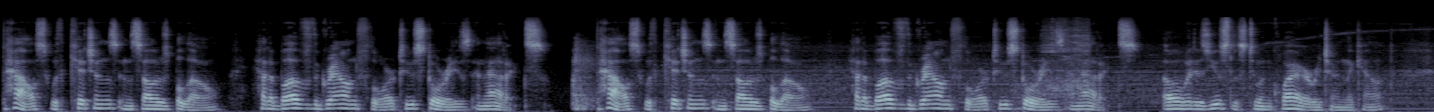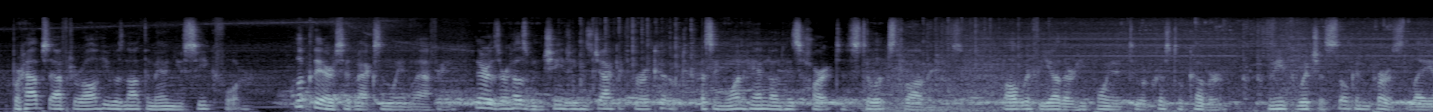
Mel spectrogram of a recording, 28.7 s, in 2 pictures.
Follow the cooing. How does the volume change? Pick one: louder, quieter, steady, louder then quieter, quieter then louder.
quieter.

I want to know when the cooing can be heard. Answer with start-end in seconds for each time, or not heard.
17.1-28.6.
